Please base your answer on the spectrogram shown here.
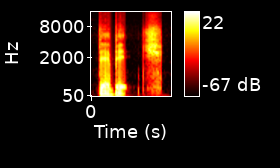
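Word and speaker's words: Debach: We were at, it's pronounced Debich or Debich. The spelling is Dabach, which is down in Suffolk.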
